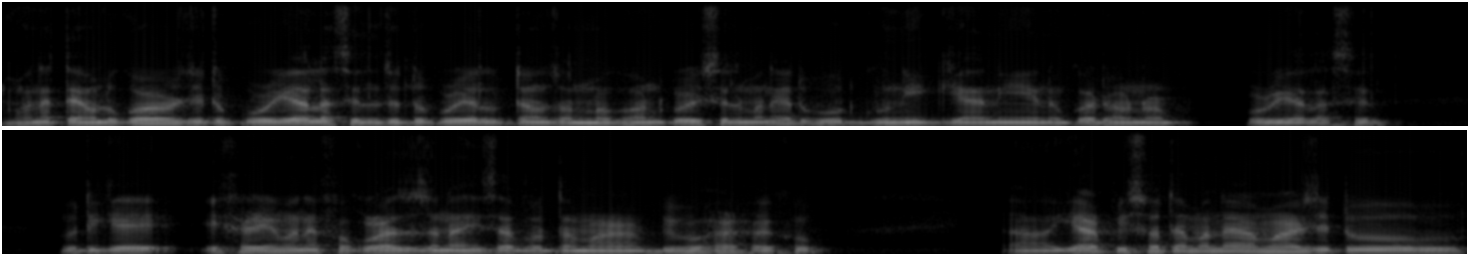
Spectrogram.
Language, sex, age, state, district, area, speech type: Assamese, male, 30-45, Assam, Majuli, urban, spontaneous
